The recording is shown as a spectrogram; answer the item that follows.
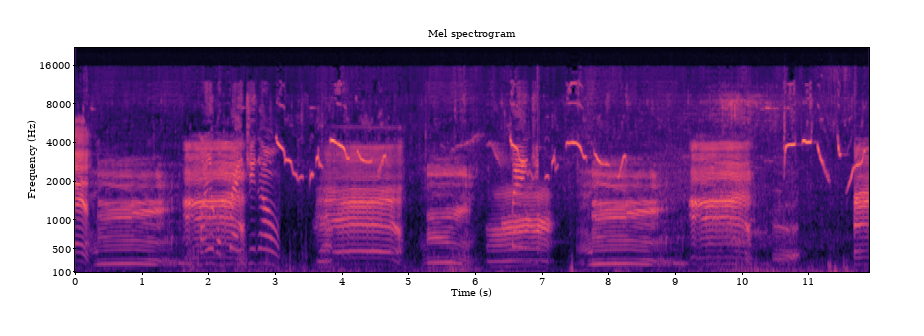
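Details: Female cow in a group of tame cows on Jalan Kampung, giving four drawn-out, harmonic moos of about one to one and a half seconds each, spaced by short pauses, with small birds chirping in between.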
